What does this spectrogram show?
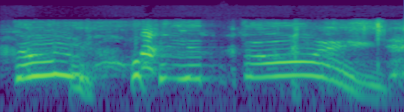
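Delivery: high, slow, cracking with laughter; laughing mock yell. To the friend shaking the car, laughing shout. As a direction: yell at him through laughter. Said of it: "We're yelling at him".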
